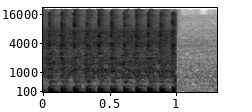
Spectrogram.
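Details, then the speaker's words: Honda Foreman 350 4x4 ATV after a rusty muffler repair with a quiet core welded in. Deep, loud single-cylinder thumping, about nine beats a second; the big muffler chamber flexes and resonates, sounding tinny. "okay so we have a quiet core welded in now and i'm going to add one cross brace this is a piece of uh bar stock it goes from one side of the other to keep this big chamber from flexing because there was some resonance in here and it sounded a little bit tinny"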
